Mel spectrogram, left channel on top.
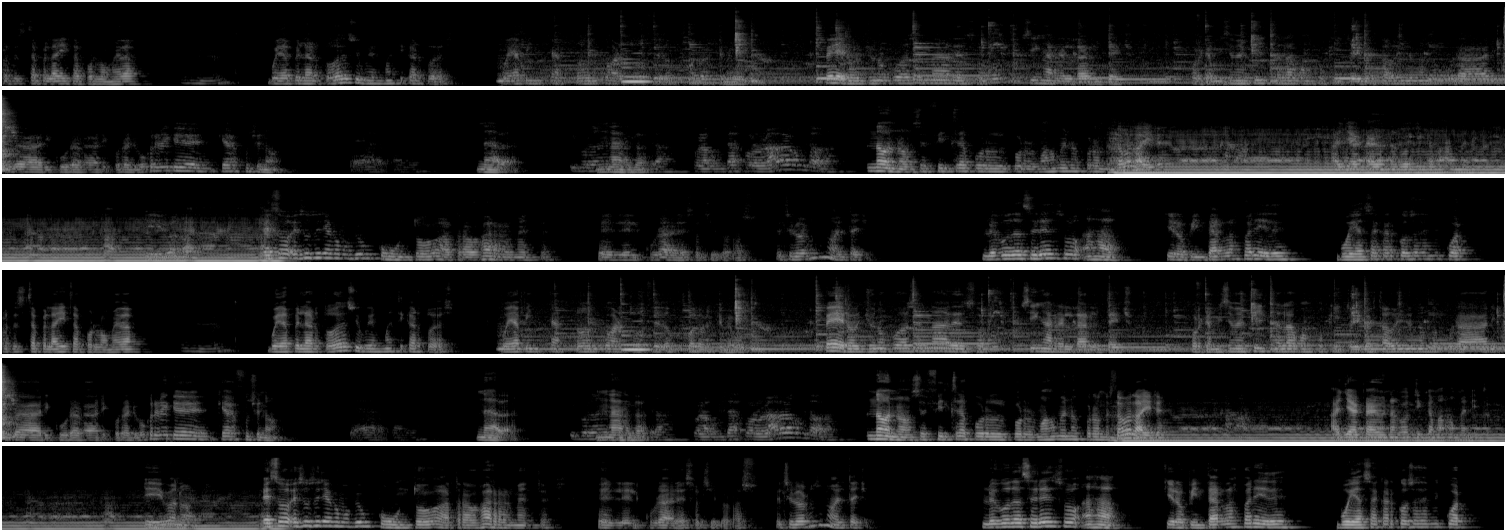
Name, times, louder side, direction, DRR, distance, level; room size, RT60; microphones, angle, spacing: voice 1, 0.0-1.3 2.7-4.5 5.0-7.5 8.2-9.9 10.2-11.2 11.9-17.8 19.8-20.2 21.0-21.5 23.7-26.7 28.3-29.9 31.5-32.0 32.7-35.5 36.0-38.6 39.9-41.2 41.7-42.9 43.4-44.6, right 3 dB, 85° right, 0.6 m, -36 dB
voice 2, 1.8-2.3 18.5-19.2 20.7-23.4 27.3-27.6 30.5-31.1, right 1 dB, ahead, 2.7 m, -47 dB
sound 1, 4.9-15.2, right 1 dB, 15° right, 0.6 m, -37 dB
Musical instrument, 26.1-33.0, left 4 dB, 80° left, 0.4 m, -33 dB
5.1 x 2.3 x 3.9 m
head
